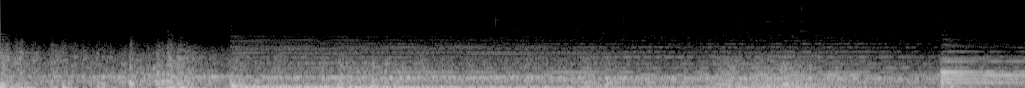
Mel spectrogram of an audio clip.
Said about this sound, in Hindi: जब सर्दियों का मौसम आया तो एक दिन बहुत ही ठंडी हवा चलने लगी और साथ में हल्की फुल्की बारिश भी शुरू हो गई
